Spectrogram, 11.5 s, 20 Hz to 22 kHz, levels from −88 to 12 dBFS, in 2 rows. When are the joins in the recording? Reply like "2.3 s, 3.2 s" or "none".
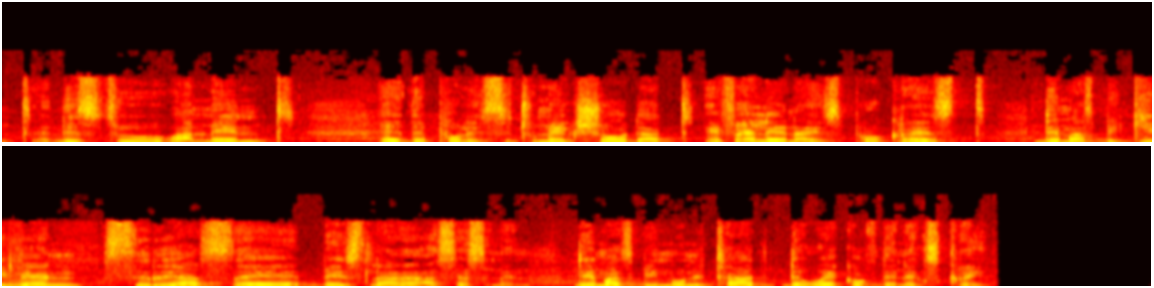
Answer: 9.6 s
